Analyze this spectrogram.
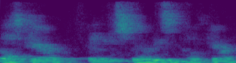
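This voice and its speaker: Audible room echo surrounds a man whose medium-pitched, somewhat breathy voice has a dark, mellow tone and monotone, flat intonation. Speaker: professor and author. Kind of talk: lecture. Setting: stage with audience.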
